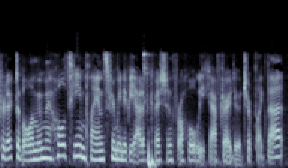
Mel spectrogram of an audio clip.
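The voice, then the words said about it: Hoarse, fading voice. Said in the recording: “I'm losing my voice now”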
